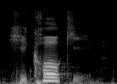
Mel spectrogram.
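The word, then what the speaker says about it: hikoki (飛行機): If I want to say something along the lines of hikoki, hikoki would be pronounced, hikoki, hikoki. So we're going to go up slightly.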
